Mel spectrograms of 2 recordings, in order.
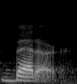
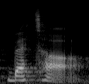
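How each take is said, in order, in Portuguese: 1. O t soa como um r rápido. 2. Um t claro, com o final como "a". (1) "O sotaque americano, ele tem um som mais aberto... o T ele soa como R" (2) "O britânico... o T é realmente pronunciado como T e o E R fica como A"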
